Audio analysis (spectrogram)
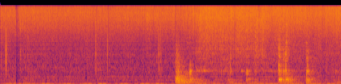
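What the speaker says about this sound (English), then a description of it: "In the same skillet, we're going to add onions." Onions sizzle in oil in a skillet over medium heat, a steady broadband hiss with scraping stir strokes that grow louder and busier partway through, with no voices.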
